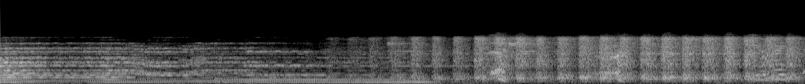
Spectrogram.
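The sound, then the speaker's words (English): A train engine draws closer, a steady droning whistle-like tone giving way to loud, rhythmic chugging and clattering that grows stronger. No voices are heard. “You hear that? I'm sure it's the engine.”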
